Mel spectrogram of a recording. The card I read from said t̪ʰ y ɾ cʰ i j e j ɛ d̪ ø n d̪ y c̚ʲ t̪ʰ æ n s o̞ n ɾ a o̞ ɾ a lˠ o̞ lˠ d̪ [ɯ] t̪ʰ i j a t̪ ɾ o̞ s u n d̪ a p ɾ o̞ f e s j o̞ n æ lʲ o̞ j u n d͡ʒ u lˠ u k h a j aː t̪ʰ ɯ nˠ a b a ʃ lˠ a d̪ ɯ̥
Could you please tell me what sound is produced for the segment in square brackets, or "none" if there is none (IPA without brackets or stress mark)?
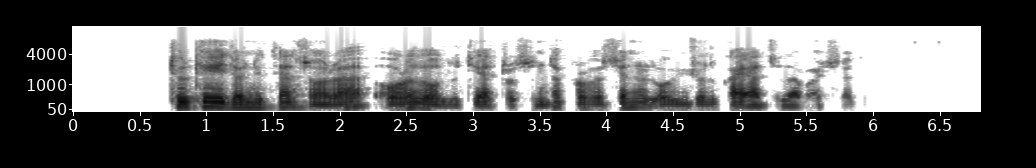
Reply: u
